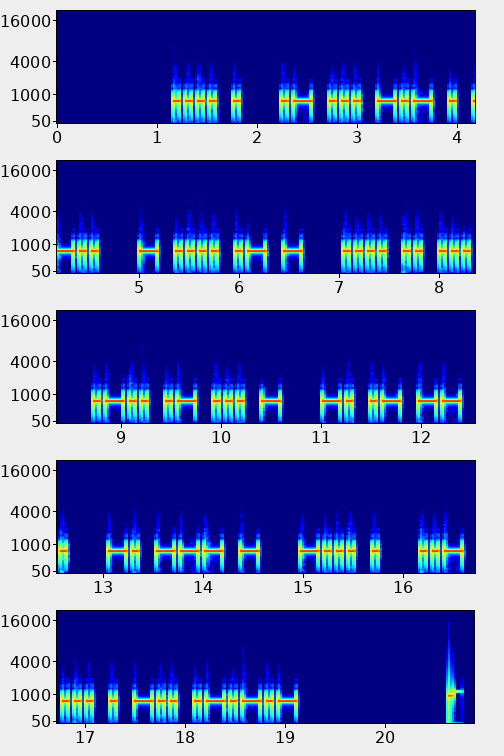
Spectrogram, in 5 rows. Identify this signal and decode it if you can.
Morse code, heard as a keyed tone, about 20 wpm, 700 Hz. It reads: HE ASKED THAT HIS LAST NAME NOT BE USED.
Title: Sentences with 9-Word Phrases - Spoken Beginning - 20wpm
